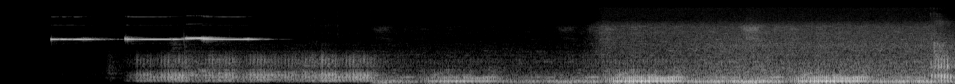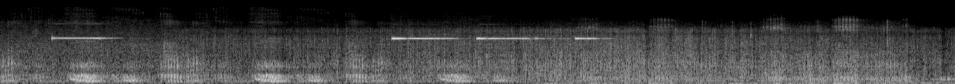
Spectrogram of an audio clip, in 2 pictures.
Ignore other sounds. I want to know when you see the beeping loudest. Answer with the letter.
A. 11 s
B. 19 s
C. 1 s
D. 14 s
D.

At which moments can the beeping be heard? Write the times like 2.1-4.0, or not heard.
0.5-2.5, 10.1-10.7, 13.4-15.4.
